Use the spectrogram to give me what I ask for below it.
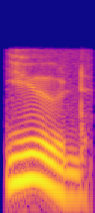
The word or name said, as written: you'd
